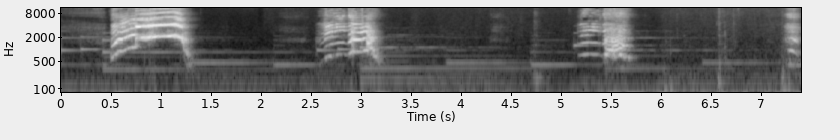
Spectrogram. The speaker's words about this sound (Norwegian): Hva er det du hyler sånn for? Herregud!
